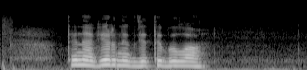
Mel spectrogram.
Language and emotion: Russian, neutral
